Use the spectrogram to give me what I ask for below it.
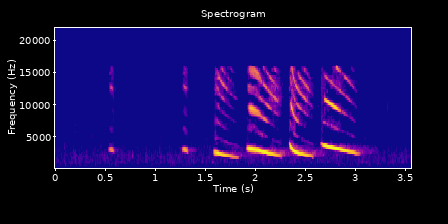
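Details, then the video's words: Green-winged saltator in the "Bom dia seu Chico liso" song dialect, used for tutoring nestlings, recorded live: two brief introductory notes, then four loud clear whistles, each falling in pitch, delivered in quick succession. "Trinca ferro canto Bom dia seu Chico liso para ensinamento de filhotes"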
